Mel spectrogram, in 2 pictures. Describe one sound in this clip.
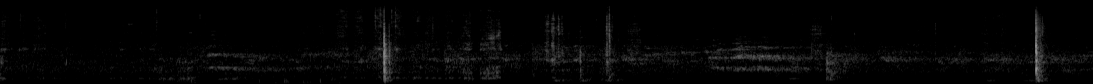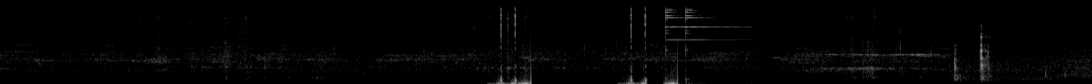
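A knife slices through fish and taps against a hard surface.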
